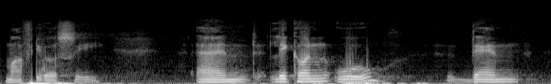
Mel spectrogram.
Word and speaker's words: Lee Kuan Yew: And the Lee Kuan Yew, did I pronounce the name all right? Lee Kuan Yew, okay.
